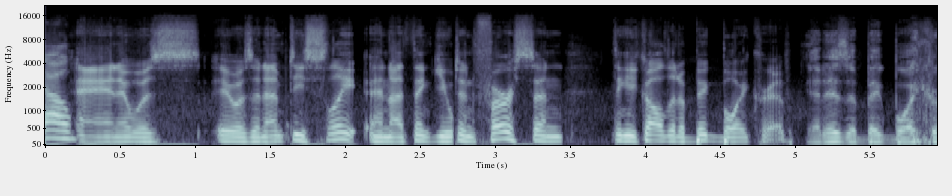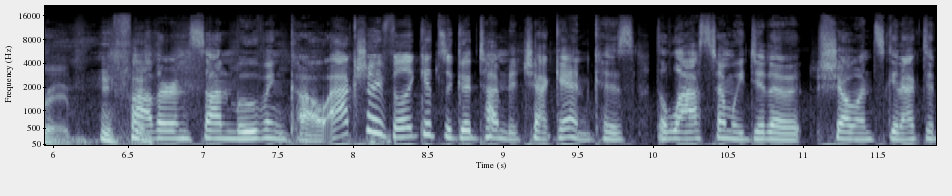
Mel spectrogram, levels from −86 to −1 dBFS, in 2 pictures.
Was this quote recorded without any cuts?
no; 4 cuts; at 2.7 s, 3.4 s, 5.0 s, 10.0 s

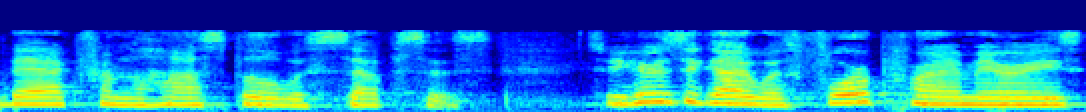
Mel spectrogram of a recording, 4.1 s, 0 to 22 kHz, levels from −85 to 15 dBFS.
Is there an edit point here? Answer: no; 0 cuts

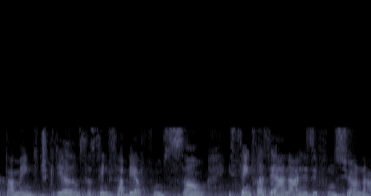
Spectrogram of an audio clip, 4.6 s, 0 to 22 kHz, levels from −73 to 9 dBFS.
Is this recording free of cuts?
yes; 0 cuts

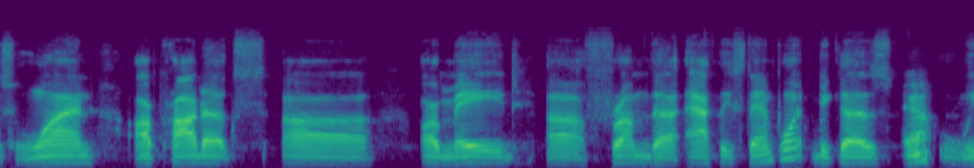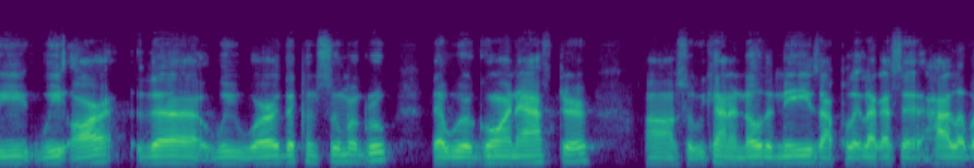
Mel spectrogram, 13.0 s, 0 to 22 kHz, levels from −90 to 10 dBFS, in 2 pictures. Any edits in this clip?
no; 0 cuts

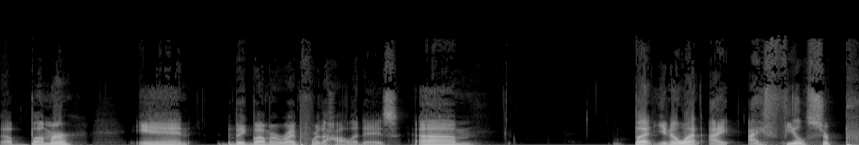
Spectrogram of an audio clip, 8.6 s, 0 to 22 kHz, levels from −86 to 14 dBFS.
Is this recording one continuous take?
no; 2 cuts; at 2.3 s, 4.1 s

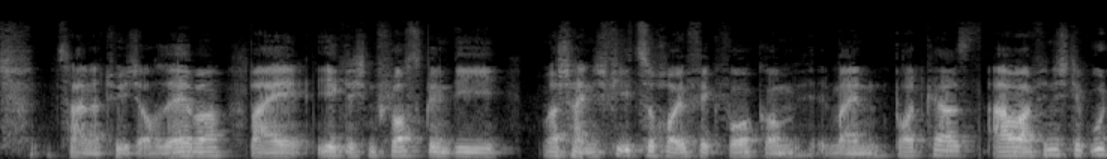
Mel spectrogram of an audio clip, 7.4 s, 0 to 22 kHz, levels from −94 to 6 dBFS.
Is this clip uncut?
yes; 0 cuts

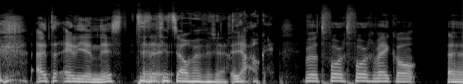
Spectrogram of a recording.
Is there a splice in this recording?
yes; 2 cuts; at 3.1 s, 3.4 s

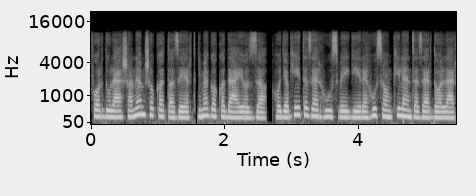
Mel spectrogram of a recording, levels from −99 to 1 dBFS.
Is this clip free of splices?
no; 3 cuts; at 1.1 s, 1.6 s, 3.0 s

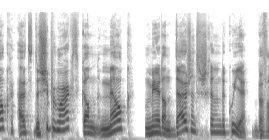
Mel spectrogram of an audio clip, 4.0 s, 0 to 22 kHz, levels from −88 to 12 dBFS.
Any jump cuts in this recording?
yes; 1 cut; at 2.2 s

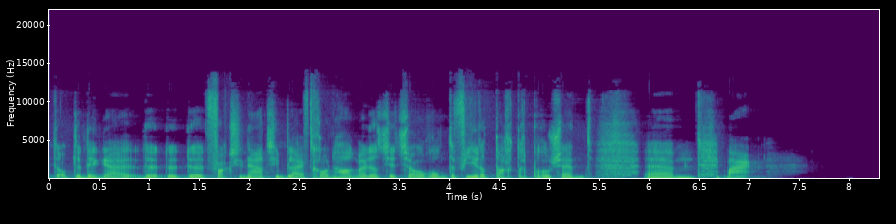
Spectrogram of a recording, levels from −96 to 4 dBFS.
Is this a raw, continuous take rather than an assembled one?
yes; 0 cuts

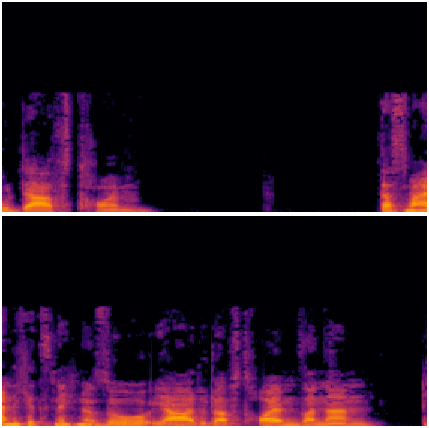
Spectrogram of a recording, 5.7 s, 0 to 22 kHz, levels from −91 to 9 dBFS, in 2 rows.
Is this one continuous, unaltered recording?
yes; 0 cuts

